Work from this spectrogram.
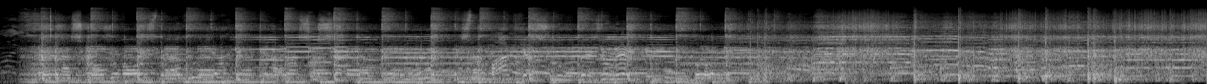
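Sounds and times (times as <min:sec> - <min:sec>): live band with electric guitars: 0:00.0 - 0:12.0
fireworks crackling and banging: 0:04.6 - 0:12.0.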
